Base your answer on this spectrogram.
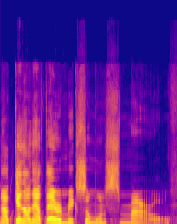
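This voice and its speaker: In a very clean recording with a silent background, a cartoonish character voice speaks at a fairly slow pace. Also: man, high pitch for a man. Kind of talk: stylized cartoon voice. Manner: chipper, peppy, encouraging.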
